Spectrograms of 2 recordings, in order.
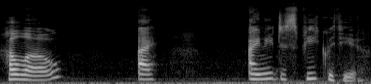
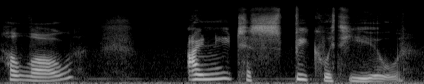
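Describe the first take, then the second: First: It is said in a normal voice. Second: It is said through clenched teeth.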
